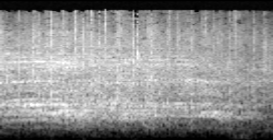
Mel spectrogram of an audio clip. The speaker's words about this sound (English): Come on, clap like I'm talking to you.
